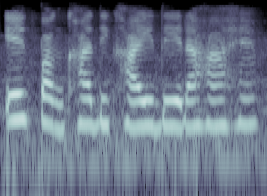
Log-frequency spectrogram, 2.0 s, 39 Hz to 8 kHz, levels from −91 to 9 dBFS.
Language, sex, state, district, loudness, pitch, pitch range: Hindi, female, Uttar Pradesh, Lucknow, -15 LUFS, 270 Hz, 260-280 Hz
